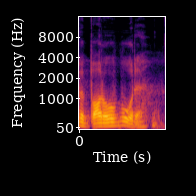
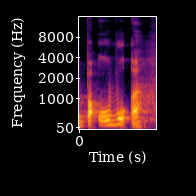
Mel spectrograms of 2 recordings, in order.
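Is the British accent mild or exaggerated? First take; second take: mild; exaggerated. First: It is said in a mild, everyday accent. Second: It is said in a strongly British accent. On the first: "that's my normal voice there" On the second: "if I want to be more British"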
